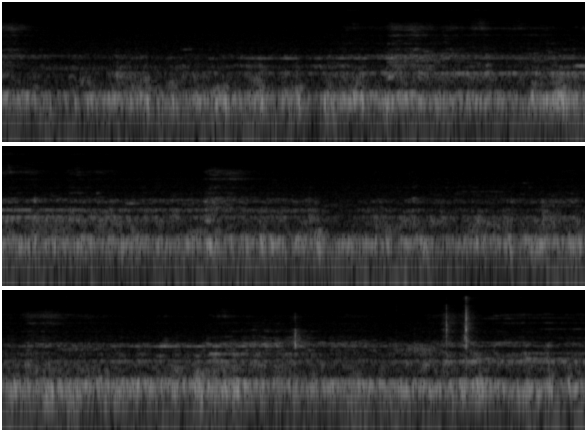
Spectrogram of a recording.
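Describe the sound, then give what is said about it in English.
Steady rumbling rail noise of a roller coaster running on its track in a video game, a continuous low clatter at an even level throughout, with faint higher clicks and squeals scattered over it. “It is a device that propels humans on rails at high speeds for the purposes of amusement. It was commonly referred to as a roller coaster.”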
